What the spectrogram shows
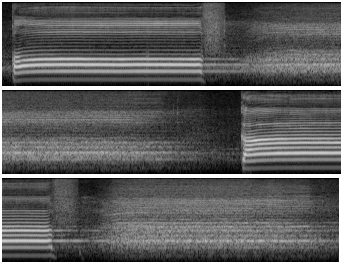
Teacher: जबान की जड़ और तालू का नरम हिस्सा। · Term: कौफ का मखरज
